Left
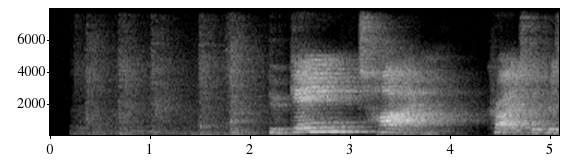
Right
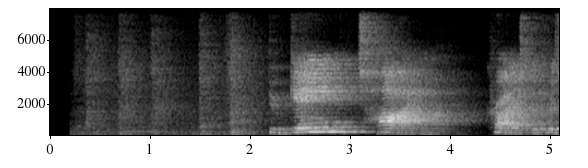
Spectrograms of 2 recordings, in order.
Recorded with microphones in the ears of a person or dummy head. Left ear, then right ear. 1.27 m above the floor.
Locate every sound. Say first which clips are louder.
0.2 s footsteps: left 2 dB; 10° left (ahead or behind), 1.3 m; by 2.1 s 50° left (ahead or behind), 3 m
2.2 s a woman speaking: left 1 dB; 10° right (ahead or behind), 0.7 m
